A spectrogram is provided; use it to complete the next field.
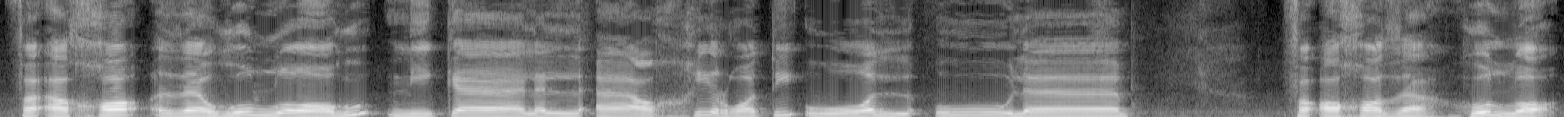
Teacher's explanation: اللہ کے نام کو تفخیم کے ساتھ بولڈ پڑھیں گے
